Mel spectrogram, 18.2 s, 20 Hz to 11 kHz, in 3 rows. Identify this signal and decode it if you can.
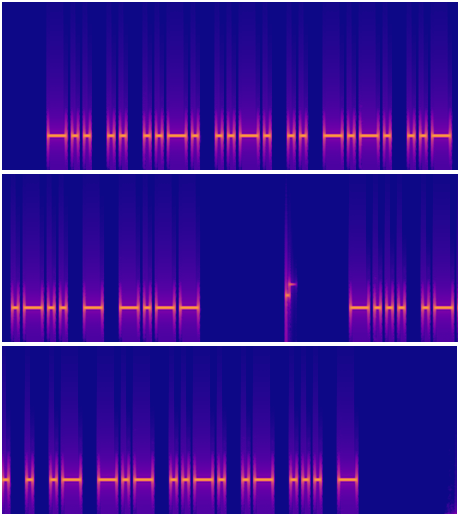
Morse code, heard as a keyed tone, about 15 wpm, 700 Hz. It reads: DIFFICULTY BREAKFAST
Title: Sentences from Top 1500 Words - New Word Drill Alt - 15wpm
